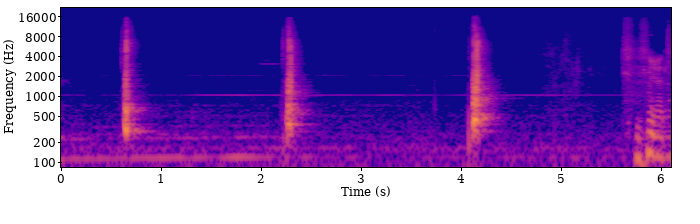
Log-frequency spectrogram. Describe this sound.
Fake farts made with the armpit.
